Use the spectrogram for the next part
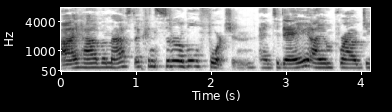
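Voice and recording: The text is read aloud in a natural voice whose pitch shifts in an ordinary way.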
